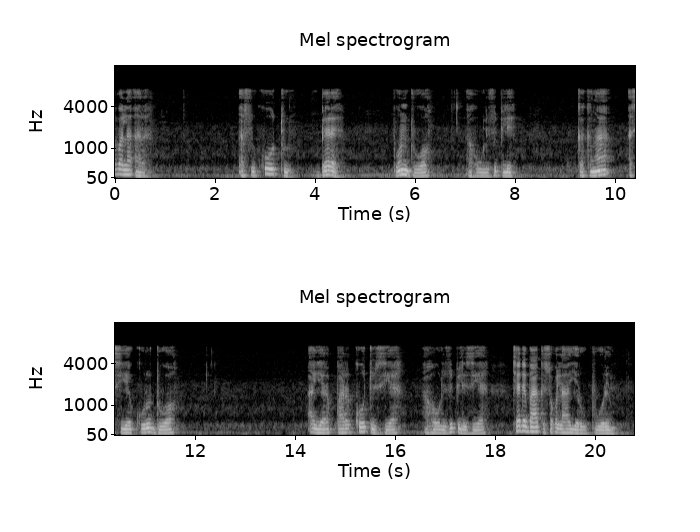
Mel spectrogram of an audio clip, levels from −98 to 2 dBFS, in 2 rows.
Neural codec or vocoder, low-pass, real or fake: none; 7.2 kHz; real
